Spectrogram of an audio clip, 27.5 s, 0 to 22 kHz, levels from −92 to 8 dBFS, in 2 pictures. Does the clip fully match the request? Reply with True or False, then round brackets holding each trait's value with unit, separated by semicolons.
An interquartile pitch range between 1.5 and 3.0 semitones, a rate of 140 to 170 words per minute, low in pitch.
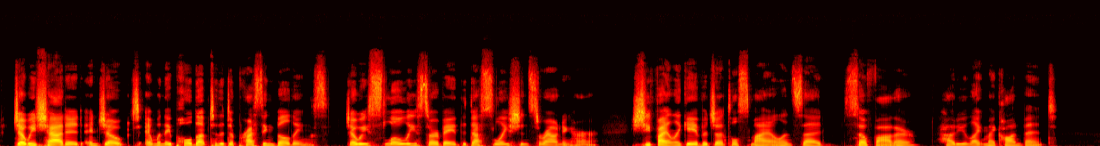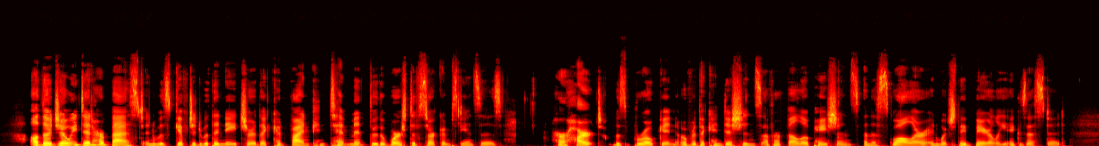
False (2.4 semitones; 165 wpm; 200 Hz)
